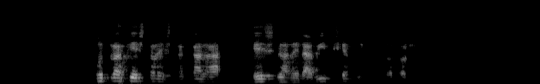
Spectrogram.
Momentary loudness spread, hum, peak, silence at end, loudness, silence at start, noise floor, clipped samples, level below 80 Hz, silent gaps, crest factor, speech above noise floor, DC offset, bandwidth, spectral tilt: 20 LU; none; -16 dBFS; 1.35 s; -37 LUFS; 0.95 s; -55 dBFS; under 0.1%; -82 dBFS; 2.33-2.53 s; 24 dB; 18 dB; under 0.1%; 7.4 kHz; -3.5 dB/octave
